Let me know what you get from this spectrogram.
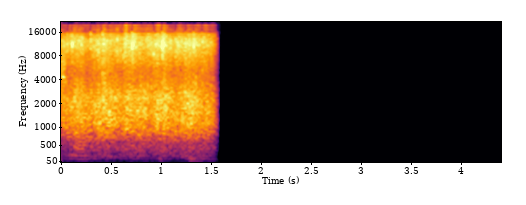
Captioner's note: audience applauding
